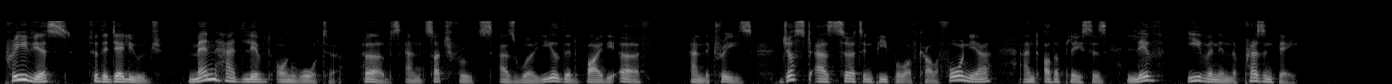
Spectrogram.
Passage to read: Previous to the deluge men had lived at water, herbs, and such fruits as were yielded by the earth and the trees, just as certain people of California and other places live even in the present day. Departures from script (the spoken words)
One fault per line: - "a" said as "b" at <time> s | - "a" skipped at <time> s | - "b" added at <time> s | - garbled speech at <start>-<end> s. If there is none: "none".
- "at" said as "on" at 2.8 s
